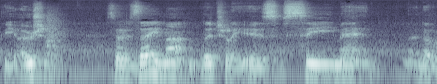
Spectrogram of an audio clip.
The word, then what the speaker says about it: Zeeman: Anyway, so effectively the Zeeman, I'll pronounce it in the Dutch way, the Zeeman effect is you get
